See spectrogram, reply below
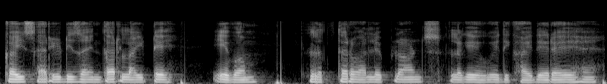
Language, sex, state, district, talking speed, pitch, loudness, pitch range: Hindi, male, Uttar Pradesh, Lucknow, 150 wpm, 110 Hz, -17 LUFS, 110-115 Hz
